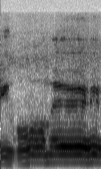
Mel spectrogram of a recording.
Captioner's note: chanting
